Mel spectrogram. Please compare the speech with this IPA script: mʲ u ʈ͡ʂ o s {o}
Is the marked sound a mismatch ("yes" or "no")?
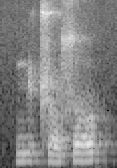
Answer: no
